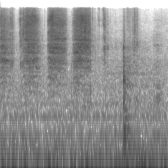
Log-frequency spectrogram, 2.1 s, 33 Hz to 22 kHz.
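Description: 320-grit sandpaper wrapped on a maple block rubbed along a taped wooden edge in a few quick strokes in the first second. It is sanding through the painter's tape at the corner so the tape breaks cleanly along the edge.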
